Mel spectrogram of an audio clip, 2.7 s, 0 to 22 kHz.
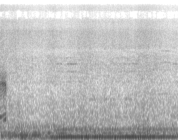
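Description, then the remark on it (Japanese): The motor of a small, open-topped, flat-bottomed ten-person Japanese wasen boat of Nyagoshi Cruise runs steadily at fair speed, a continuous low droning hum with rushing wind and water noise layered over it for the whole stretch. “10人乗りの小型な船なんですねでモーターボートのようにこう上はオープンになっていて結構スピードも出るんですけれど”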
